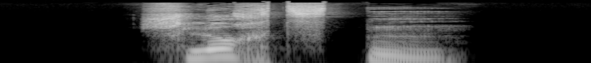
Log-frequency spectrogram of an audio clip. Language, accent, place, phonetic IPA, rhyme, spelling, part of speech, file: German, Germany, Berlin, [ˈʃlʊxt͡stn̩], -ʊxt͡stn̩, schluchzten, verb, De-schluchzten.ogg
- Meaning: inflection of schluchzen: 1. first/third-person plural preterite 2. first/third-person plural subjunctive II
